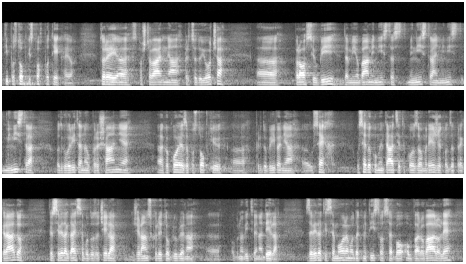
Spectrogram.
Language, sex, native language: Slovenian, male, Slovenian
